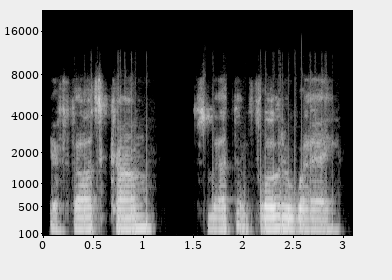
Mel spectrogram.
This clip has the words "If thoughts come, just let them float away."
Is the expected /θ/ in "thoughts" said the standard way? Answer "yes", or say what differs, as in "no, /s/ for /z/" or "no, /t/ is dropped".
yes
